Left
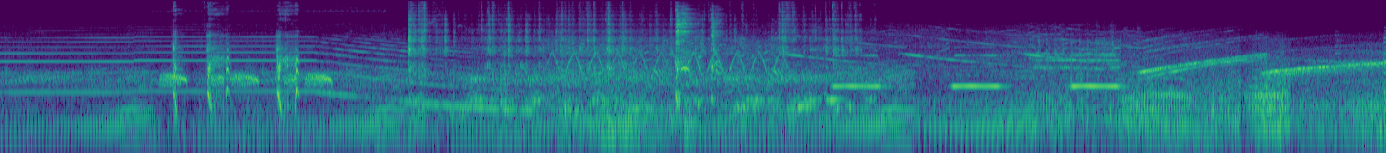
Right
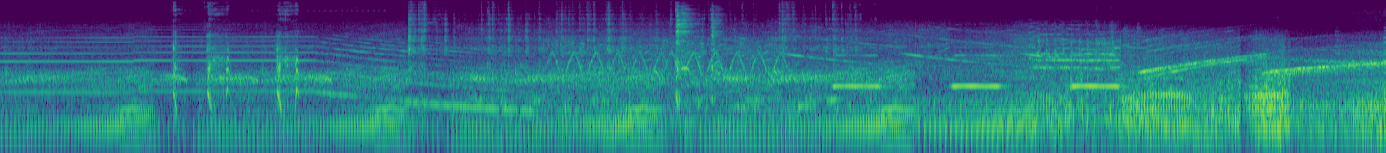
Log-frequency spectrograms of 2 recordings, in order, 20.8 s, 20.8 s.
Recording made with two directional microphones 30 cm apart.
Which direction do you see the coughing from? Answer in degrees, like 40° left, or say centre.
centre.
